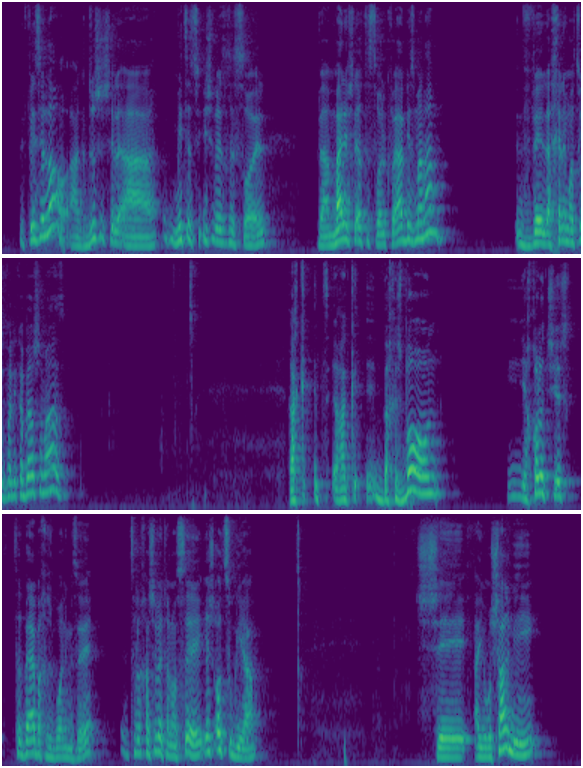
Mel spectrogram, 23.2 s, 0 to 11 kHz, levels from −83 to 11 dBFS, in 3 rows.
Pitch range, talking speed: 140-195 Hz, 95 wpm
